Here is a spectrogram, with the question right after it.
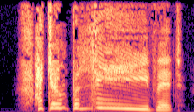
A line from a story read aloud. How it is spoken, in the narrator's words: Hermione wailed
